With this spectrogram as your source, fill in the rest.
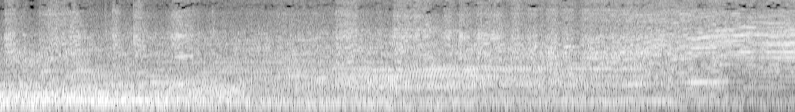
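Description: Many motorcycle engines idle and rumble close by.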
